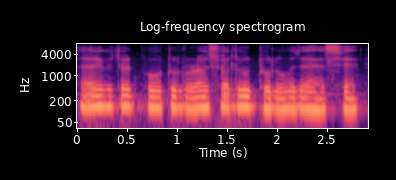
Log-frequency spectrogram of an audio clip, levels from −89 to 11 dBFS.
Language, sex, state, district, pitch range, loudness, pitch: Assamese, male, Assam, Sonitpur, 120-135 Hz, -16 LUFS, 130 Hz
